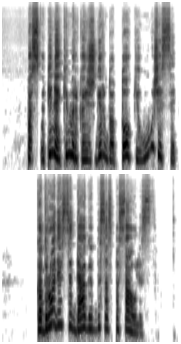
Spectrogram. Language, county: Lithuanian, Šiauliai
